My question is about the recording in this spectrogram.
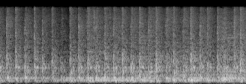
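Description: Acoustic guitar chord strummed in fast, even strokes, held as a continuous tremolo strum.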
